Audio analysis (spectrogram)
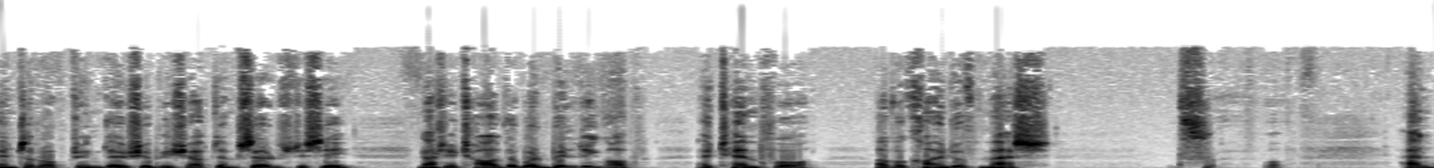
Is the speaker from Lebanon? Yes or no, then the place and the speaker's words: no; Cork, County Cork, Ireland; moved away as an adult; also born or lived in China; I was born in Cork City. Blackrock Road would be the address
